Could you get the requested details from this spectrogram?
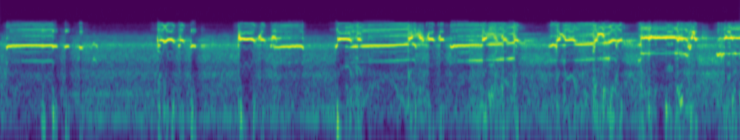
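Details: Pair of eagles perched in the upper branches of their nest tree in the afternoon, voicing loud disapproval at crows stopping at the nest; repeated high, thin, chittering whistled notes in bursts, over a steady insect-like hiss.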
